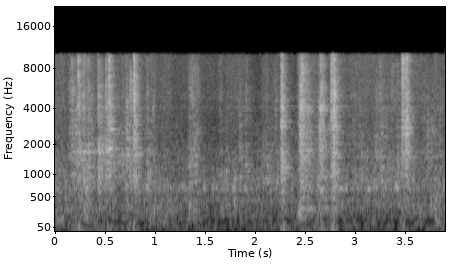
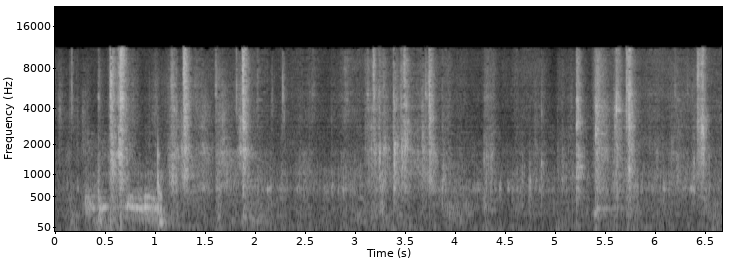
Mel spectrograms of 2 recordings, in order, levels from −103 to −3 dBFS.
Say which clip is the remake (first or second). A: second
